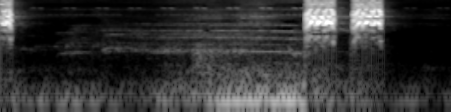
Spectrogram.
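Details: Green-cheeked conure kept as a pet: a single coarse screech, a quiet gap with faint tonal whistling, then a fast double screech.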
